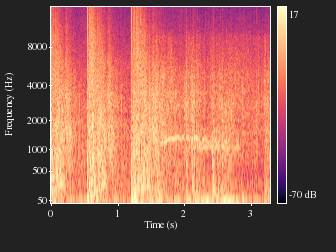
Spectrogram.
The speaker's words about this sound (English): His twin 41 Magnum revolvers rolled like thunder in his hands. The remaining two riflemen fell with their skulls crushed by 41 caliber flatheads.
